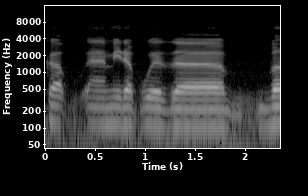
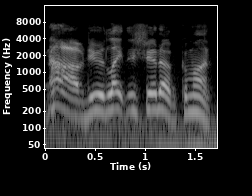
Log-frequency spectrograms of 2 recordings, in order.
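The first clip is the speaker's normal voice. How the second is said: higher, brighter mock dude; imitating laid-back guy; 7 semitones higher than usual. Coastguard guy urging the kid to smoke, mock dude voice. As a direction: egg him on lightly.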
